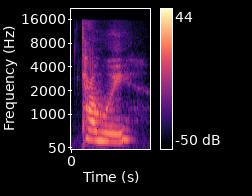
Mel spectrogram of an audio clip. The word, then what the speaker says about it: Kamui: How do you pronounce it? Kamui.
